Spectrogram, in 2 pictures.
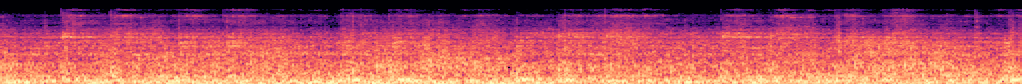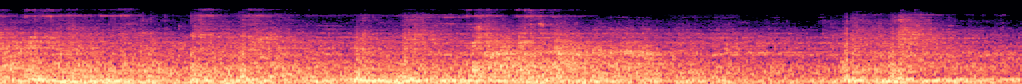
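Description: Intermodal container freight train passing close at speed: a steady loud rumble of flat wagons with the clatter of wheels on the rails, easing slightly near the end.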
